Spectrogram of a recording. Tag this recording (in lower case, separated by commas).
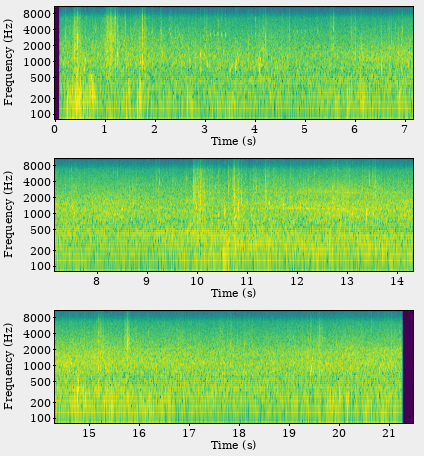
ocean, surf, water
